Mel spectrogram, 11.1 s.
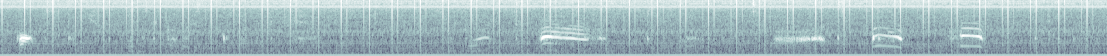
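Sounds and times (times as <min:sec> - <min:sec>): microphone electrical hum and crackle: 0:00.0 - 0:11.0
bird cawing cries: 0:05.4 - 0:06.1, 0:07.8 - 0:10.0.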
